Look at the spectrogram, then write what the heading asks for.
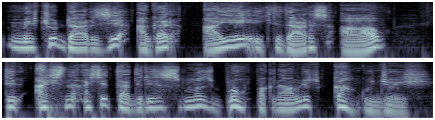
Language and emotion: Kashmiri, fearful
